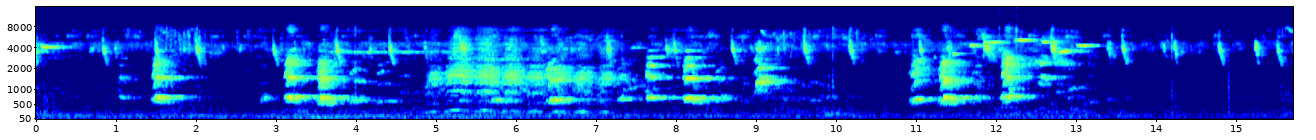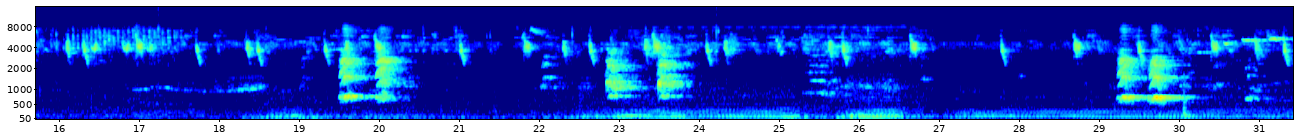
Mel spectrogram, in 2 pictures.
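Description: A dog barking repeatedly in short groups, with birds chirping high above it.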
